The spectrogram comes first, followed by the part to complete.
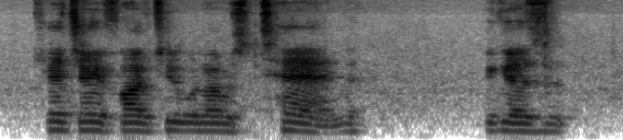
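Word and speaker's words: KJ-52: and so i got it's pronounced 5-2 on my birthday 10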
